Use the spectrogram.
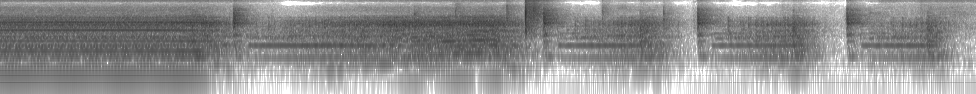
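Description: Vacuum packer sealing a bag of fresh sea-fishing bait, a steady pump drone with harmonics that shifts pitch as the air is drawn out, then a few short clicks and hisses toward the end.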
